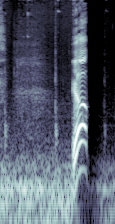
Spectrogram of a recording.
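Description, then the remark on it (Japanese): A steady low rumble of road and engine noise fills a moving car's cabin, with a brief voiced sound from a person breaking in near the end. “今日も車をね運転しながらあのねお送りしますこのラジオを撮るために車を運転してるんじゃないかなって思うぐらい、えー、車を運転しながら喋、えー、っております”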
